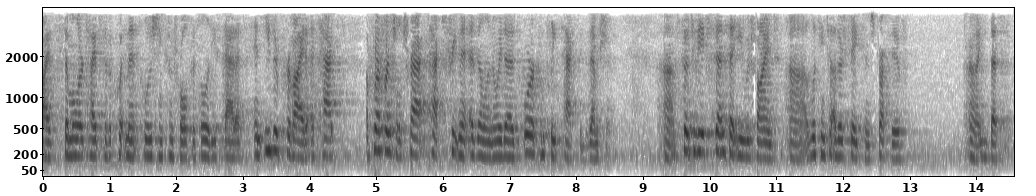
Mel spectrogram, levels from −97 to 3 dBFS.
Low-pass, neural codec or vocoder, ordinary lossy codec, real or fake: 3.6 kHz; none; AAC, 16 kbps; real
